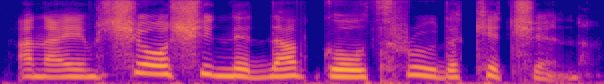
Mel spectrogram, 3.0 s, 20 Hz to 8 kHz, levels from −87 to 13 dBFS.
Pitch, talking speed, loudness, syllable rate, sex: 215 Hz, 220 wpm, -16 LUFS, 4.4 syllables/s, female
